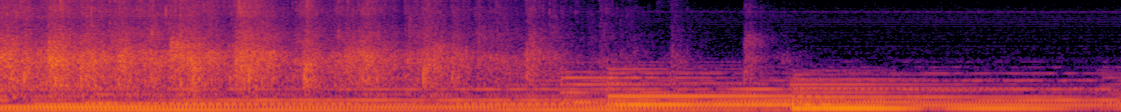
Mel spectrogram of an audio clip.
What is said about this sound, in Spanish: A eso sí te puede aplaudir.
